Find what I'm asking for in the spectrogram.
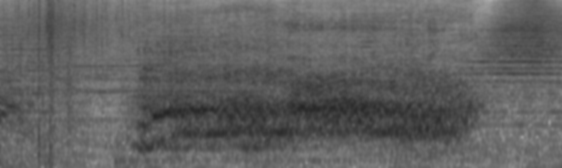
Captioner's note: screams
